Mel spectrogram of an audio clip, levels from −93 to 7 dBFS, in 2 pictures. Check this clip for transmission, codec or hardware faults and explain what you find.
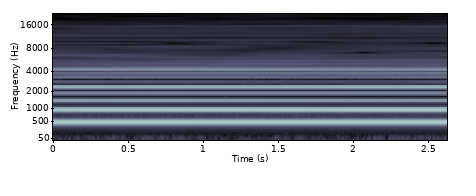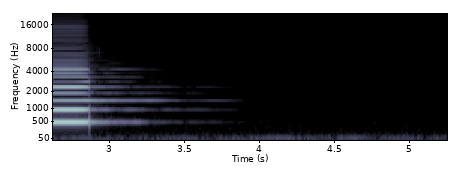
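No faults found in this music.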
